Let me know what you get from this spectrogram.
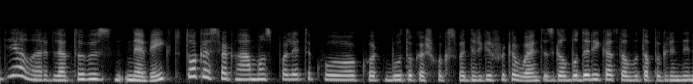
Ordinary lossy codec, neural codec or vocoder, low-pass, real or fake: Opus, 24 kbps; codec, 16 kHz, 0.3 kbps, FocalCodec; 5.4 kHz; fake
